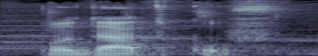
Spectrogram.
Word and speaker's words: podatków: Remember that o with an accent is pronounced as u, and final v devoices to f, podatków.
